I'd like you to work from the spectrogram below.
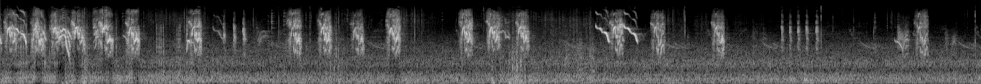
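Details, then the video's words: Flock of sparrows coming to be fed on a bridge at a Tenmangu shrine, May 2024: a rapid string of shrill, repeated chirps, several every second, tapering into more spaced-out calls over low ambient rumble. "水上橋で 餌を貰いに飛んで来る雀達"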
